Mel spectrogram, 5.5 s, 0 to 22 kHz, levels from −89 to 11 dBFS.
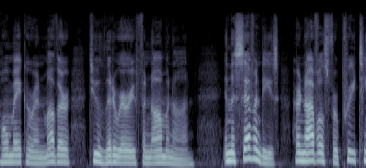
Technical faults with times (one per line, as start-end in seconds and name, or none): none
